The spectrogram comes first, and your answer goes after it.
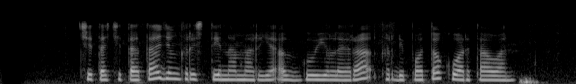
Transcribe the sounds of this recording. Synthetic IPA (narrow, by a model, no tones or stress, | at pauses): t͡ʃit̪at͡ʃit̪at̪ad͡ʒɨŋkɾist̪inamaɾiaʔaɡuileɾakɨrdipɔt̪ɔkuwart̪awan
